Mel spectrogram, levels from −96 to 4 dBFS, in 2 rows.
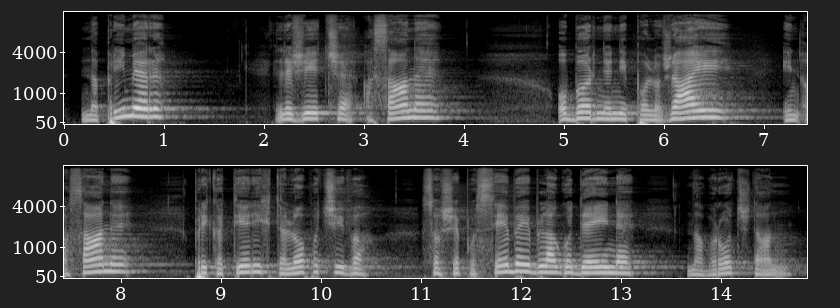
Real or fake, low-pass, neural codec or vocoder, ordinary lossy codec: real; 14.4 kHz; none; none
